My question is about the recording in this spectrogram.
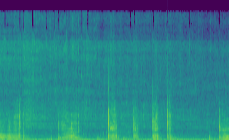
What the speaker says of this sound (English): We start with the ginger in the pan.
